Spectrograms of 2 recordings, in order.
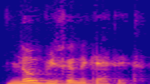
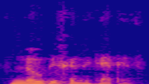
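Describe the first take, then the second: First: Louder, punching nobody's; emphatic. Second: Said in the usual way. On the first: Shown as a demonstration. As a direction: push Nobody's out hard and loud. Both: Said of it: "repeats the line twice".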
